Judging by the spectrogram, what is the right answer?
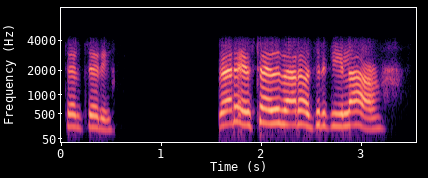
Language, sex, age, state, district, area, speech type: Tamil, female, 30-45, Tamil Nadu, Thoothukudi, urban, conversation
